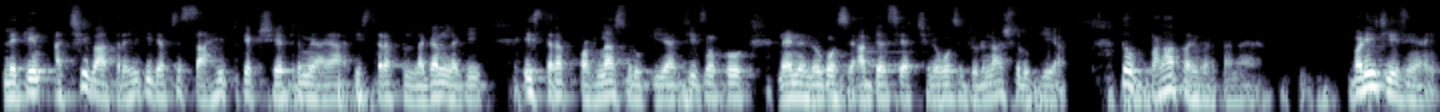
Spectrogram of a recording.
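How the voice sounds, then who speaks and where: A man in his thirties, a poet talking earnestly and reflectively in an interview and reciting his verse slowly with rising emphasis. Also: fairly low pitch, mellow, a little hiss or hum. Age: 30s. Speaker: poet guest. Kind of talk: conversational interview with poetry recitation.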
